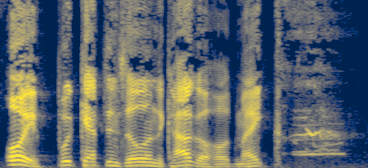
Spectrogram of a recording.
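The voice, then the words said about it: Put-on New Zealand accent. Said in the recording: “did it sound like it had a New Zealand accent?”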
